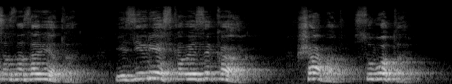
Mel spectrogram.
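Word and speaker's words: שבת: Суббота взята с еврейского слова, неправильно произносится, шаббат. Шаббат, суббота.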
